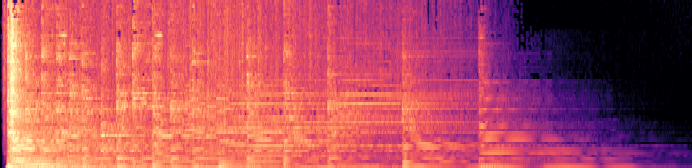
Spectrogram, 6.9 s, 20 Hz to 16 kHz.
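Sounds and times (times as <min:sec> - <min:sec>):
lost round sound effect: 0:00.0 - 0:05.4.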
